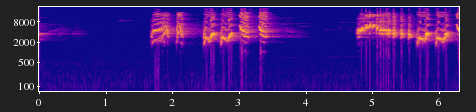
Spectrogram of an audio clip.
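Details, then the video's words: Male orange-headed thrush singing in a lively, full-voiced style called ngeplong: bursts of rich whistled phrases with quick twisting notes and mimicry-like chatter, two phrase groups separated by about two seconds of silence. "SUARA ASLI HUTAN ANIS MERAH JANTAN GACOR NGEPLONG"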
